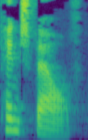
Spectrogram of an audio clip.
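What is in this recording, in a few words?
"pinch valve", English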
